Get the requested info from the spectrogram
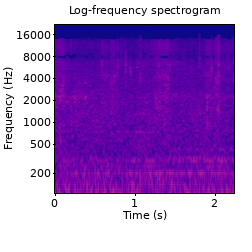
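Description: Wind buffeting a phone's microphone during a snowfall: a steady low rumble that swells briefly about a second in.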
